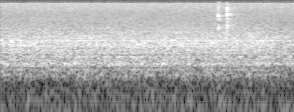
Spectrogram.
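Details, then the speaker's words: APC Smart-UPS unit after battery replacement, during self-test: relay clunk, then soft even constant-speed fan whoosh, no ticking, rubbing or wobble; self-test passed, normal. "let's just do a quick self-test nice resounding clunk and the fan spins up sounds good and still spinning"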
